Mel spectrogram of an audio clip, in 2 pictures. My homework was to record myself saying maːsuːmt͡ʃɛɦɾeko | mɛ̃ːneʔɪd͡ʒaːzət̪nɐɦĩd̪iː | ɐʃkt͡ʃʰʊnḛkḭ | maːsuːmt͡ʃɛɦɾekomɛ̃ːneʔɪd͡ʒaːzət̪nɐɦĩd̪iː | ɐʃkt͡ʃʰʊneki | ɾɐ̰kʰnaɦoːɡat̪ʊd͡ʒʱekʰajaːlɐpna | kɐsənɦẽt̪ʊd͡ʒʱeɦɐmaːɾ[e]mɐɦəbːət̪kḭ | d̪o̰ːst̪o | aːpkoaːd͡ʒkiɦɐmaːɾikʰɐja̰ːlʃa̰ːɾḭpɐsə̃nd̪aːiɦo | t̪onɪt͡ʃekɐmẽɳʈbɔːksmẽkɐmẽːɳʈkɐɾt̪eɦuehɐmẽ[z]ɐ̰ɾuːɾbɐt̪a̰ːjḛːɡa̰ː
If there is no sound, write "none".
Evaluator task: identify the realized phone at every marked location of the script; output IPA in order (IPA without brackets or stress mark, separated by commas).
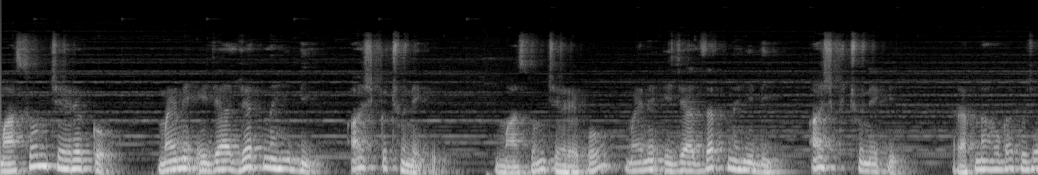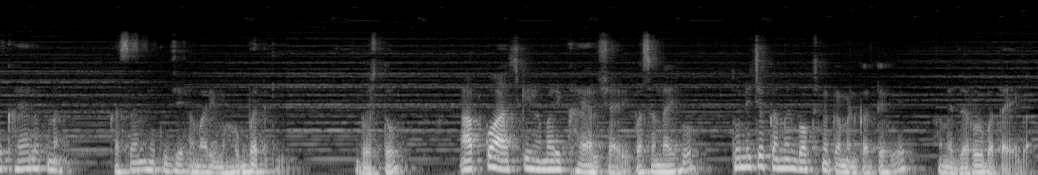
i, z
